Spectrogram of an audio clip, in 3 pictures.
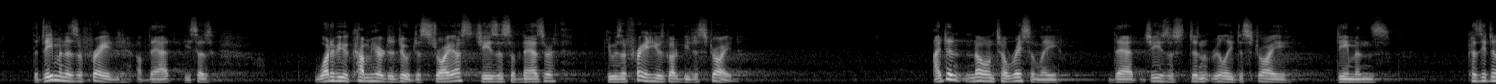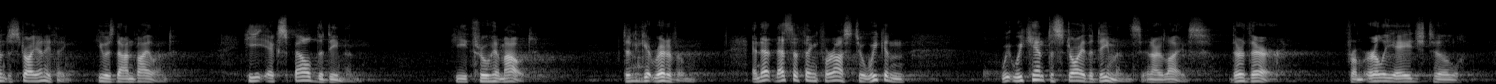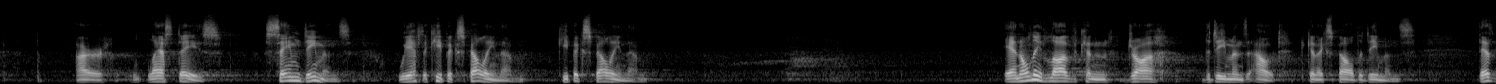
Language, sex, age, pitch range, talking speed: English, male, 60-79, 135-215 Hz, 150 wpm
